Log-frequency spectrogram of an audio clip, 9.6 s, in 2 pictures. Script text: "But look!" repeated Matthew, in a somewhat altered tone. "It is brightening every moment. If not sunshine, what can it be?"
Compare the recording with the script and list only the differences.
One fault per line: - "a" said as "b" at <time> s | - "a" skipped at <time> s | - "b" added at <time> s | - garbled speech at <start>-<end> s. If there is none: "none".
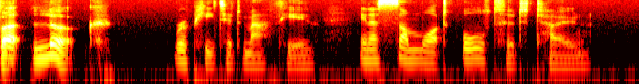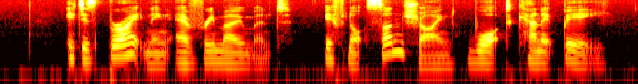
none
